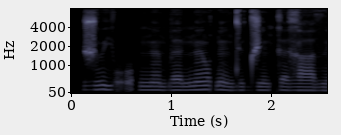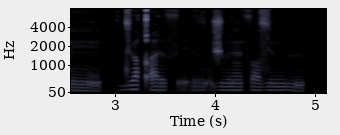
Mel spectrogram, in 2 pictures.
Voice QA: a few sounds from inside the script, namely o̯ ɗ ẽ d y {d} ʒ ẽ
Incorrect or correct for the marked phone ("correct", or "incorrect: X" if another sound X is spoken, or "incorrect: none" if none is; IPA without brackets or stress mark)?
correct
